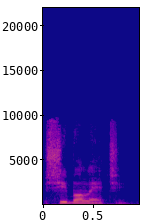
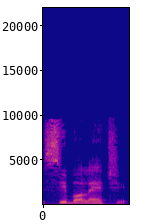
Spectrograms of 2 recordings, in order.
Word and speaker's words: Shibolete: Se respondesse que não, diziam: Então diga Shibolete. Se ele dissesse Sibolete, sem conseguir pronunciar corretamente a palavra, prendiam-no e matavam-no no lugar de passagem do Jordão.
